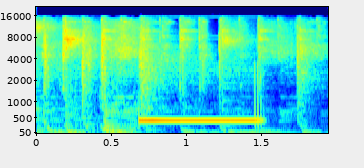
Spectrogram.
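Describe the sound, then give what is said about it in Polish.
A telephone line tone sounds once as a phone call is placed, a steady, loud electronic beep lasting nearly a second, over rhythmic background music with no one speaking. “telefon właśnie w tej sprawie czas wykonać.”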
